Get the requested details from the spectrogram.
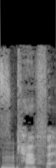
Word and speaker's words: kaffe: Because it's kaffe. How do you pronounce coffee in Swedish, by the way? – Kaffe. K-A-F-F-E.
